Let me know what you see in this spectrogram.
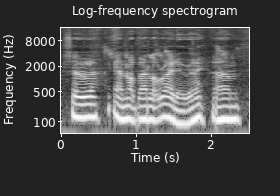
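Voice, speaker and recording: Talking fast in a warm, medium-pitched voice with fairly even intonation, a middle-aged ham radio enthusiast shows his kit in a small indoor radio room. His casual video chat is rambling, low-key and self-deprecating, and there's a bit of background noise.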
